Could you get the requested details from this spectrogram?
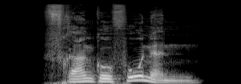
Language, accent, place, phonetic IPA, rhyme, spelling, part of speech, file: German, Germany, Berlin, [ˌfʁaŋkoˈfoːnən], -oːnən, frankophonen, adjective, De-frankophonen.ogg
- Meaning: inflection of frankophon: 1. strong genitive masculine/neuter singular 2. weak/mixed genitive/dative all-gender singular 3. strong/weak/mixed accusative masculine singular 4. strong dative plural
